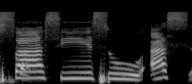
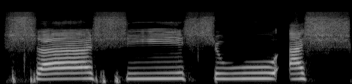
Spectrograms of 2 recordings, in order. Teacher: jadi kalau sa biasa tipis, huruf shin juga tipis, cuman dia lebih ada sifat tafasi ya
